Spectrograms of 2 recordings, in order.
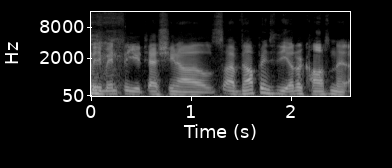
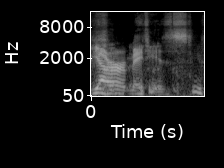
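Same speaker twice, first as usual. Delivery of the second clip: put-on pirate accent, higher pitch; 3 semitones higher than usual. Voicing Zedna, suddenly speaking in a very stereotypical pirate accent. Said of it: "speaking in a very stereotypical pirate accent".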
